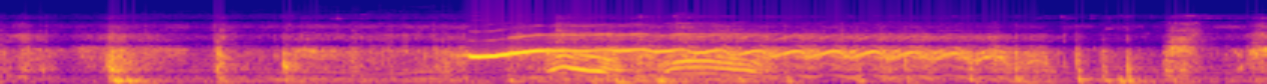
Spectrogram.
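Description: A horse whinnying from a film soundtrack: a few short knocks, then about a second and a half in one long quavering whinny that wavers down in pitch for over a second.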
